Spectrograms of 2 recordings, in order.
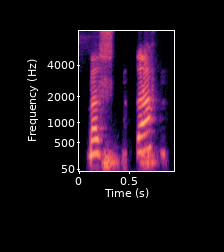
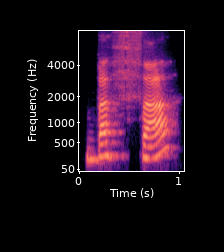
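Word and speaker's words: ث: Rather than a sa, try and say it like a th with a slight sort of s sound in it.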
